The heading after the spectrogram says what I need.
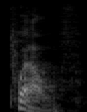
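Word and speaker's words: twelve: É como se fosse uma sílaba só. 12.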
